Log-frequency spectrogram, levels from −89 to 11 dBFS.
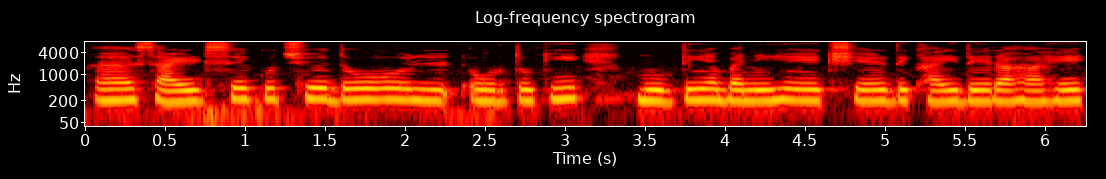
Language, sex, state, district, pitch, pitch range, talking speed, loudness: Hindi, female, Bihar, Madhepura, 200 Hz, 195-215 Hz, 165 wpm, -26 LUFS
